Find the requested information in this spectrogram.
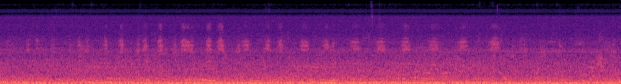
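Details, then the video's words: Ducks swimming on a pond at Jardin aux Canards, Monaco, on a morning: a rapid run of short nasal quacks, about fifteen in nine seconds, over a steady low rumble and soft water sounds. "Relaxing Duck Sounds"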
